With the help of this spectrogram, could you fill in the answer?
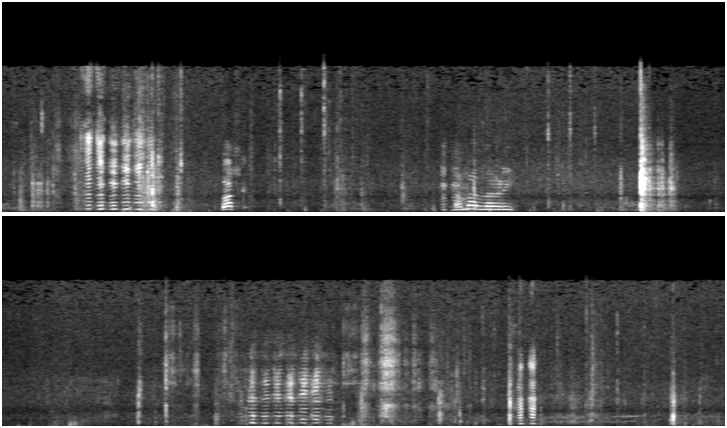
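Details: French Alpine baby goats getting their bottles, bleating in wavering, harmonic-rich cries around one second long, about five calls spread through the stretch with clicks and handling noise between them.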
